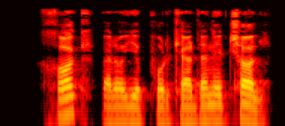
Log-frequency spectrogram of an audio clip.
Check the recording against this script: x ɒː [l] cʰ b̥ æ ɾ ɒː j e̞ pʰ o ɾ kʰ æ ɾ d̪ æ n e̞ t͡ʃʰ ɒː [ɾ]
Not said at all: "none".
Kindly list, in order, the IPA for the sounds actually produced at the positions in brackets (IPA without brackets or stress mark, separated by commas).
none, l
